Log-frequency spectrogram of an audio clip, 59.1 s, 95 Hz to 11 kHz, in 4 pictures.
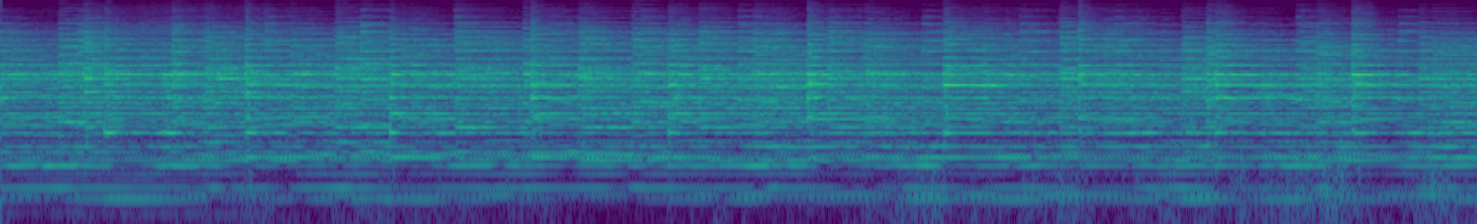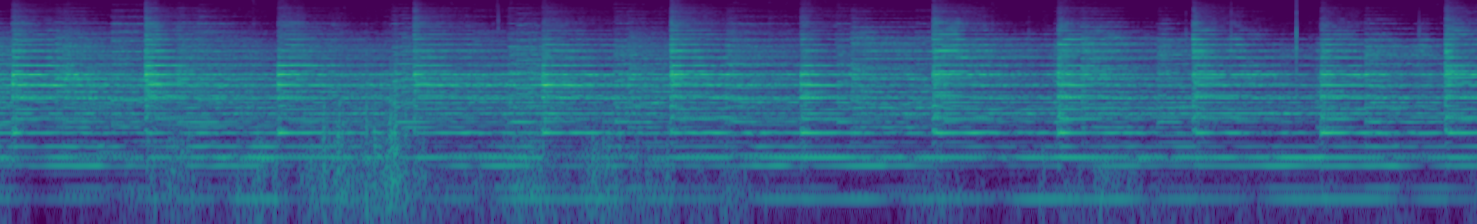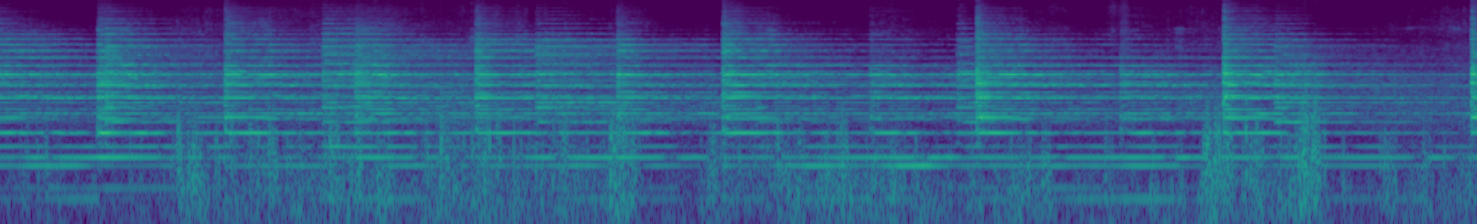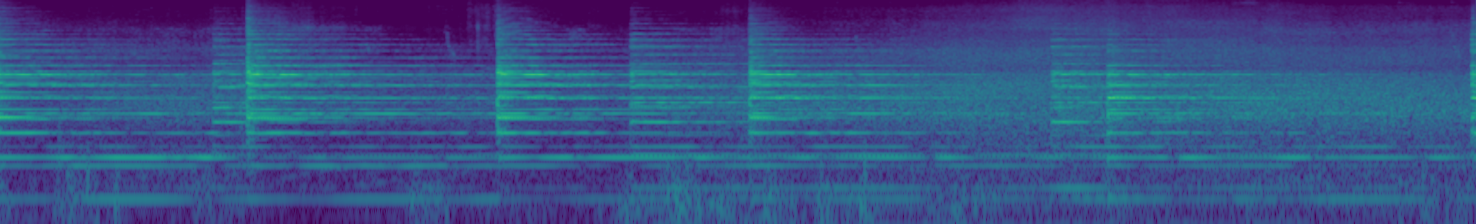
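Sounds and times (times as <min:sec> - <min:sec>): church bells ringing: 0:00.0 - 0:59.0
lower bell: 0:00.0 - 0:59.0.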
